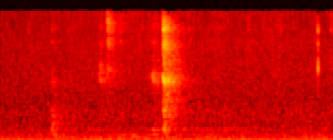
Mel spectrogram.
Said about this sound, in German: Und im Hintergrund hörst du das Feuer knistern.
